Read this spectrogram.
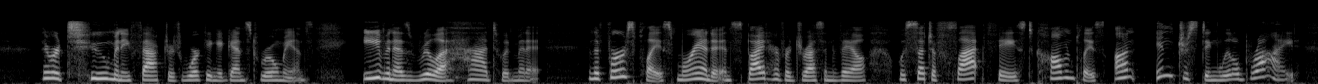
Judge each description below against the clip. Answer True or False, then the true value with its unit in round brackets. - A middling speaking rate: True (160 wpm)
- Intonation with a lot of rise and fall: True (5.7 semitones)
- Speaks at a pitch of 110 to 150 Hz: False (210 Hz)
